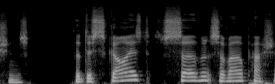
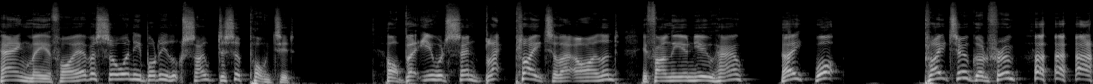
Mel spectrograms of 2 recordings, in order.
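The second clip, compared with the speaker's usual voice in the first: rasping, pitched-up, derisive sneer ending in harsh laughter; 5 semitones higher than usual. A man bends over a silent, disappointed listener to mock him: rasping, derisive mocking laughter. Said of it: "with his voluptuously gleaming eyes and the coy expression, looked so much like a cat that [name] would have felt all the alarm of a mouse if other feelings had not / he said, / and I am an Englishman".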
